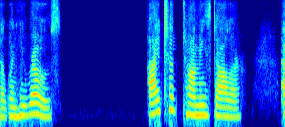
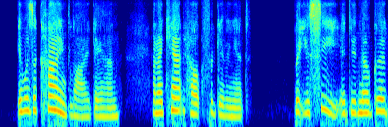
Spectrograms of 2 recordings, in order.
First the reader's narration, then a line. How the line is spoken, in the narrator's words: said Mr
